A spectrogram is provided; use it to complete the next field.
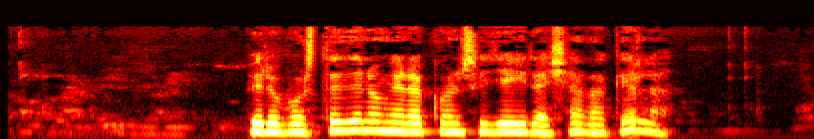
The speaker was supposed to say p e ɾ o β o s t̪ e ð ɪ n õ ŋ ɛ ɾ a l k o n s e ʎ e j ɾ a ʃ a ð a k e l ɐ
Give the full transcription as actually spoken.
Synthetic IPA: p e ɾ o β o s t̪ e ð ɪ n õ ŋ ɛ ɾ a k o n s e ʎ e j ɾ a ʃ a ð a k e l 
